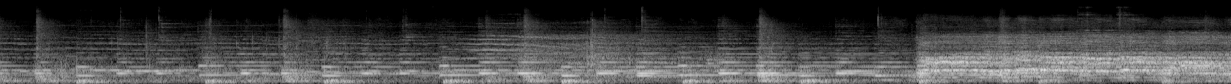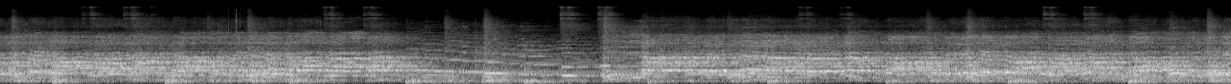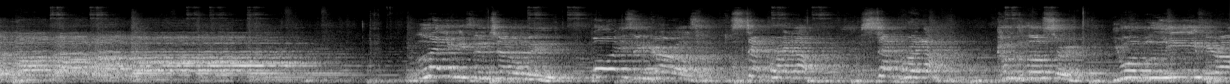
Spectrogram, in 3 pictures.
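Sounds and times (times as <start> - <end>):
instrumental accompaniment with beat: 0.0 - 36.9
choir singing in harmony: 2.8 - 34.5.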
